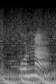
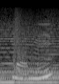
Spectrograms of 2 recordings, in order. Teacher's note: Bunyi nasal laminopalatal atau N dilafalkan menjadi nasal lamino-alveolar N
